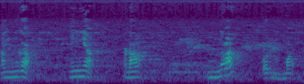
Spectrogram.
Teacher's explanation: थोड़े नाक से गुनगुनाते हुए जिसका उच्चारण होता है उसको हम अनुनासिक कहते हैं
